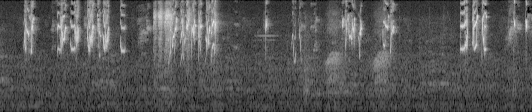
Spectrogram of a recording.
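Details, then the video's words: Pet lovebirds playing chirp busily, strings of sharp high notes in clusters, a dense run in the middle, then sparser notes and a final quick cluster. "Lovebirds playing & Chirping sounds"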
